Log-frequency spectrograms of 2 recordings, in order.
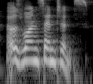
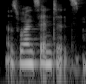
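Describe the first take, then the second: First: Said once more with was stressed; read aloud again. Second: Softer, with one stressed; hushed echo of the line; quieter repeat. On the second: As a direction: That was one sentence dropped to a soft aside, one stressed. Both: Shown as a demonstration.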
